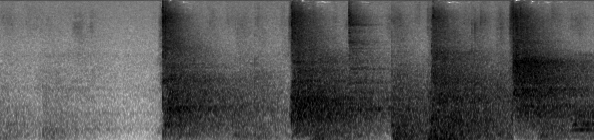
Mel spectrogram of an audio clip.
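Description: Badminton rackets striking the shuttlecock in a rally: several sharp smacks about a second apart, starting a little under two seconds in, each ringing out in the echoing gym.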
